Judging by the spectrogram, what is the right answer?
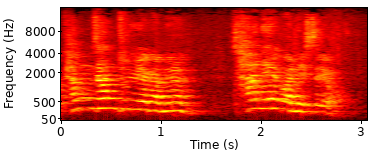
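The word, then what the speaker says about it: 唐山: 그래서 당산이 된 것입니다 당산은 중국 발음으로는 여적 당산이 탕산 당산은 산입니다 당산은 무슨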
